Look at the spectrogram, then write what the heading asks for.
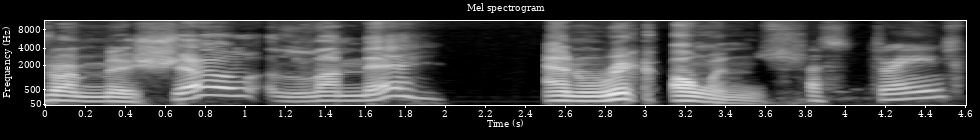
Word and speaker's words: Lamy: but l m y lamby it's French right it's everything's French please give me a break Michelle L it's l a m y but it's pronounced l a m e l say like that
